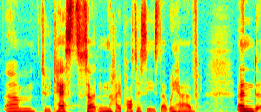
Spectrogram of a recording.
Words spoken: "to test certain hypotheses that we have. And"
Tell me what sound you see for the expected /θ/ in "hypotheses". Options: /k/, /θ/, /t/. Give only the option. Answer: /θ/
